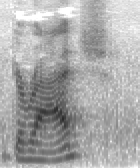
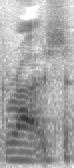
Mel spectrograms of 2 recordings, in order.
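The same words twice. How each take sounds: First: It is said the plain Canadian way. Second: It is said in a more posh way.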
